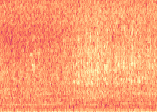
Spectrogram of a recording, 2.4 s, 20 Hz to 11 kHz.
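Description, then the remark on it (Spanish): A deep, continuous rumble of engines from about 40 big trucks heading to a town resounds all around, steady and fairly loud, with a broad roar layered over the low throbbing drone and no voices. “Me asomé a la puerta porque un ruido de motores retumbaba por todos lados.”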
